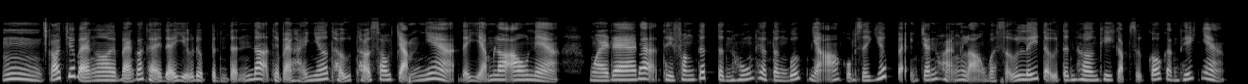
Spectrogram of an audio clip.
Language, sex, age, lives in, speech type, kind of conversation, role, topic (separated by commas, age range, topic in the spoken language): Vietnamese, female, 30-34, United States, read, expert-assistant, expert, Nếu muốn bắt đầu thử các hoạt động ngoài trời mới lạ, bạn hay tìm thông tin, lời khuyên từ đâu?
